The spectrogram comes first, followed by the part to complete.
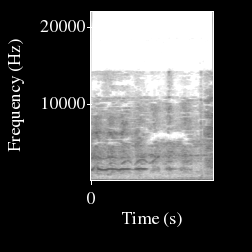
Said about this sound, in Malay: Nama pun kuda.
